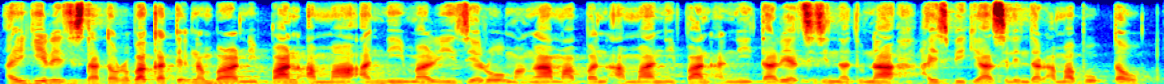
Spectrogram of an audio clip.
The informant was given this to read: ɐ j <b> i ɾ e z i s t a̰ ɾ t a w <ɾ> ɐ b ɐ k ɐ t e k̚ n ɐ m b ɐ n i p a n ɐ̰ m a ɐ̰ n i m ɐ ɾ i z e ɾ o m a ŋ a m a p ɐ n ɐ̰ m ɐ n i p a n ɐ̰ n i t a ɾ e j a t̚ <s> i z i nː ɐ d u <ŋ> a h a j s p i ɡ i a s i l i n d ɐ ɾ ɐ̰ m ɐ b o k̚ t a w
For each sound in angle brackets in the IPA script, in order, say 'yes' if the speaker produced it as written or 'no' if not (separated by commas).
no, yes, yes, no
